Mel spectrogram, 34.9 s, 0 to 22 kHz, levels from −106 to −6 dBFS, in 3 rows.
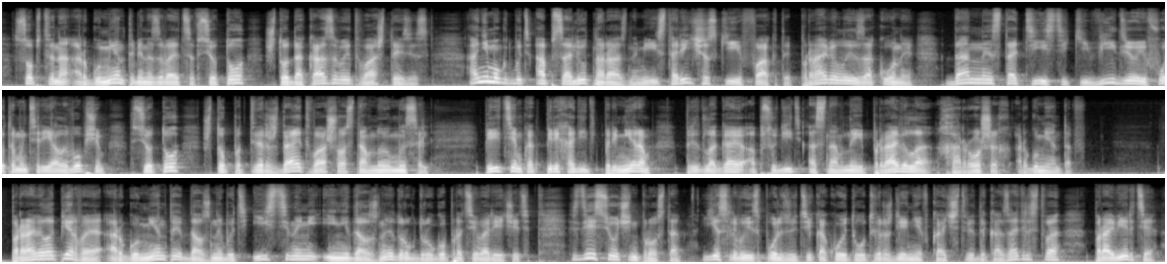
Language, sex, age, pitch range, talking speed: Russian, male, 30-49, 95-135 Hz, 120 wpm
